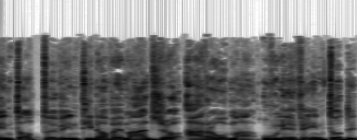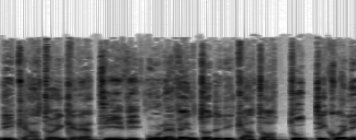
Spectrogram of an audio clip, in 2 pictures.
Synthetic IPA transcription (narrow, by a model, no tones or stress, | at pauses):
ent̪ɔt̪ːoevent̪inɔːvemad͡ʒːoʔaroːma̰ʔunevɛnt̪od̪ed̪ika̰ːt̪oekːɾeat̪iːviʔunevɛnt̪od̪ed̪ikaːt̪oat̪ːut̪ːikwelːi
